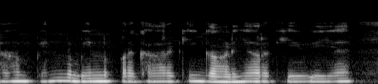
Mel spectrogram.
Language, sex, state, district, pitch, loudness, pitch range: Hindi, male, Jharkhand, Deoghar, 135 Hz, -17 LUFS, 130-145 Hz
